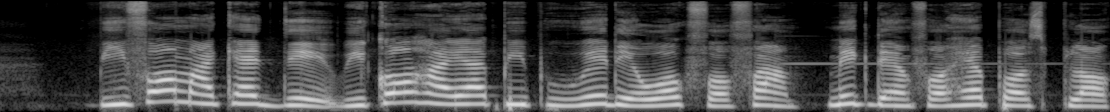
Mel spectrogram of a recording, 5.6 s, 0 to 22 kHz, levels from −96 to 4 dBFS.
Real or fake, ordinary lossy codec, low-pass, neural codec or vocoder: real; none; none; none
